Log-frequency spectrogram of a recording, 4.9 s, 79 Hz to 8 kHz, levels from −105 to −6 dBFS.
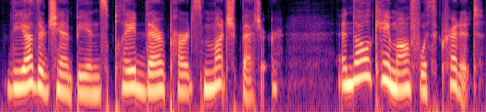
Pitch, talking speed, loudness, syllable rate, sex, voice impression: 215 Hz, 175 wpm, -16 LUFS, 4.6 syllables/s, female, feminine, adult-like, tensed, clear, fluent, intellectual, calm, elegant, slightly strict, slightly sharp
